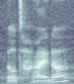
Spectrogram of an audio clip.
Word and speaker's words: Beltane: to call it um i've heard it pronounced quite a few many different ways i think one was like veltana or something like that which i thought was really pretty but belting just sounds the best of me so beltane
